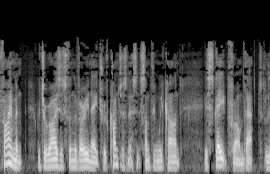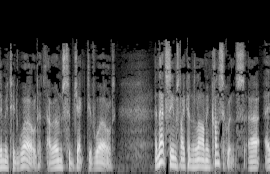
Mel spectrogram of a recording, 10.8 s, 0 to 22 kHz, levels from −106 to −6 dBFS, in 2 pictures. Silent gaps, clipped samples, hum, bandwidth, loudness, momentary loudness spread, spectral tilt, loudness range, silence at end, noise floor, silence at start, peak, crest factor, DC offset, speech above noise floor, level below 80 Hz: none; under 0.1%; none; 9.8 kHz; -24 LUFS; 9 LU; -5.5 dB/octave; 2 LU; 0 s; -48 dBFS; 0 s; -2 dBFS; 20 dB; under 0.1%; 25 dB; -58 dBFS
